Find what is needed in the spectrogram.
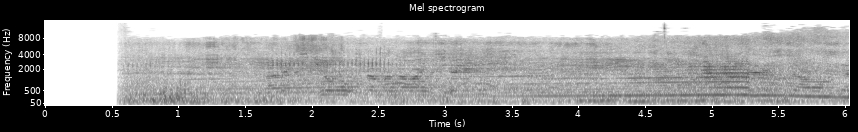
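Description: A motorcycle engine running at steady revs, its note rising slightly and then dropping in pitch near the end as it passes, over crowd chatter.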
